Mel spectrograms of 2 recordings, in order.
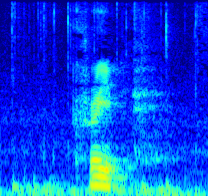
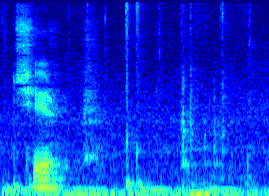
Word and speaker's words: Chirp: Creep yok. Kirp. Ne de okunur? Kirp olarak okunur. Kirp olarak okunur. Chirp. Click. Chirp. Chirp. Chirp olarak okunurmuş.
